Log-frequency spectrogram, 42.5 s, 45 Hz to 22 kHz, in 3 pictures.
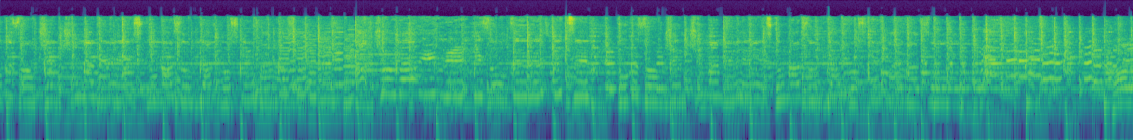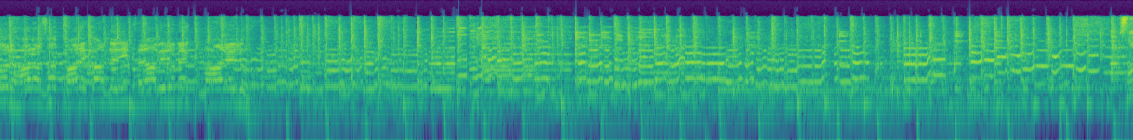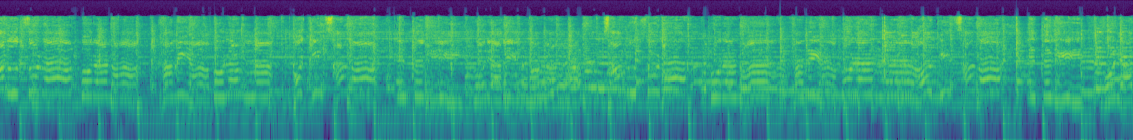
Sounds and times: Music: 0.0s - 42.4s.

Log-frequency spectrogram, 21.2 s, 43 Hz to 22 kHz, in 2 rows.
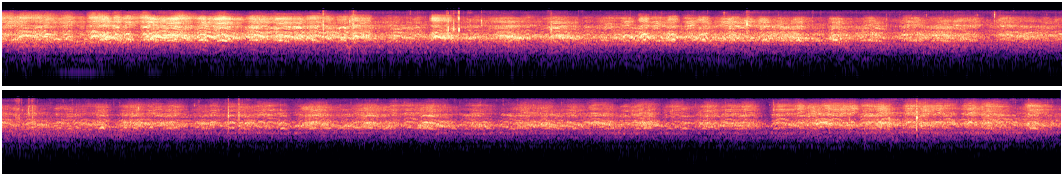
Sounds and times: Caw: 0.0s - 21.1s.

